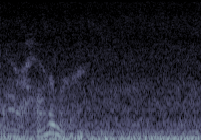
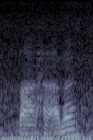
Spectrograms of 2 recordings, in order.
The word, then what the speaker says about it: Bar Harbor: Oh, it's freaking Bar Harbor. You're saying it wrong, that's why. Bahama?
